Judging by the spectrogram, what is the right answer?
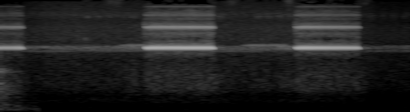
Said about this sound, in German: Zum Beispiel das Weinhähnchen. Sein Zirpen, das in warmen Sommernächten in Österreich zu hören ist, wird auch als Gesang bezeichnet. Der Vorgang, wie das Tier die Laute hervorbringt, als Stridulieren.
